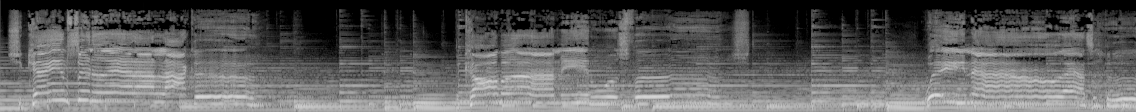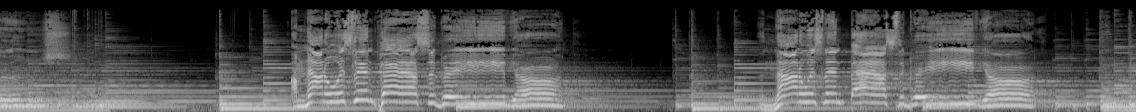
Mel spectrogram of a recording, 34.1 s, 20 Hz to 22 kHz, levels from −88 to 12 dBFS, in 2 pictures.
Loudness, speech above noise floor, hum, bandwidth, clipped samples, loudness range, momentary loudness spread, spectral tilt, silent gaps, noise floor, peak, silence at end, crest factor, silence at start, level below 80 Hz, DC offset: -12 LUFS; 28 dB; none; 16 kHz; under 0.1%; 6 LU; 10 LU; -5 dB/octave; none; -39 dBFS; 0 dBFS; 0 s; 12 dB; 0 s; -30 dBFS; under 0.1%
